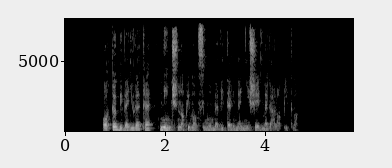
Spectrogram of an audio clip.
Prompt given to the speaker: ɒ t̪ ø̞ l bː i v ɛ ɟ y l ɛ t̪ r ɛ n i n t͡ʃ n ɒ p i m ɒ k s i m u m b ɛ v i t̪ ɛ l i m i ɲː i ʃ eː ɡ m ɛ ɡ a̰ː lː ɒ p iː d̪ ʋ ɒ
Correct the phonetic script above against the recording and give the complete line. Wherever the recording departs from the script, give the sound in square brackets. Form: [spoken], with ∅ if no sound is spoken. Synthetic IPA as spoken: ɒ t̪ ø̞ [∅] bː i v ɛ ɟ y l ɛ t̪ r ɛ n i n t͡ʃ n ɒ p i m ɒ k s i m u m b ɛ v i t̪ ɛ l i m [ɛ] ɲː i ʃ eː ɡ m ɛ ɡ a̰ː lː ɒ p iː [t̪] ʋ ɒ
